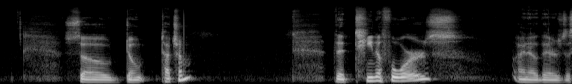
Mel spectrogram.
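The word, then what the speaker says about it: ctenophores: The tenophores, I know there's a C in cnidarian and tenophore, but you don't pronounce the C.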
